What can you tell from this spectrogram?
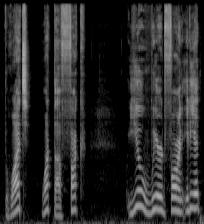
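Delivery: slowing into exasperated mock disbelief. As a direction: act out an interviewer's indignant bafflement. Retold interviewers' baffled reaction to his answer.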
